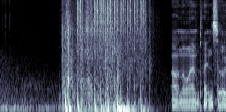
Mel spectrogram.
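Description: Rifle shots fire in a rapid burst.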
